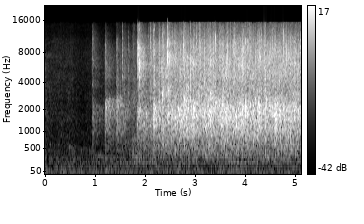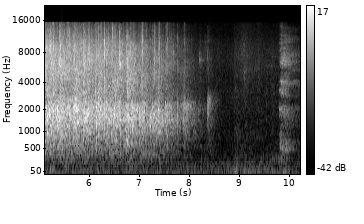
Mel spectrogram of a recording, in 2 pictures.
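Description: Congregation applauding: the clapping starts about a second in, builds quickly, holds for several seconds and dies away a little after the seven-second mark.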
